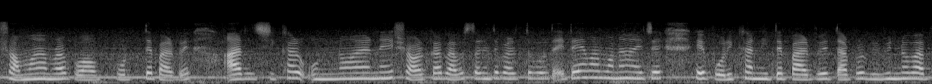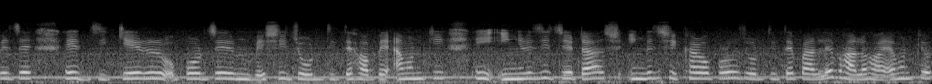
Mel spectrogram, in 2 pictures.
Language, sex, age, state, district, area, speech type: Bengali, female, 30-45, West Bengal, Purba Medinipur, rural, spontaneous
